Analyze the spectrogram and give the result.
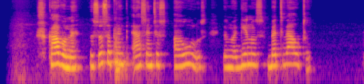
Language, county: Lithuanian, Kaunas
